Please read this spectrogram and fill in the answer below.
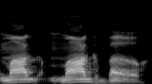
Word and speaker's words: Mogbo: Mogbo.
